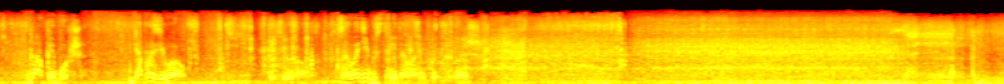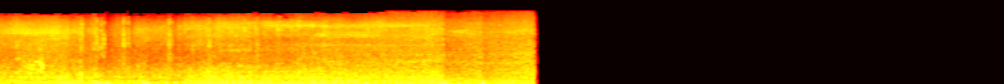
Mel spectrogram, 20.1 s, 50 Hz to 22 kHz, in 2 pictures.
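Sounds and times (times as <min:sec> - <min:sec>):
car engine starting and running: 0:00.0 - 0:15.4
road and wind noise: 0:00.0 - 0:15.4.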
